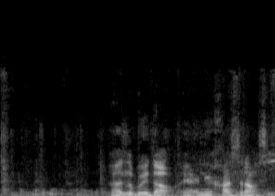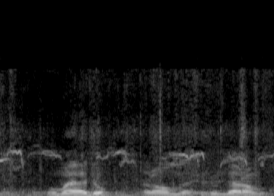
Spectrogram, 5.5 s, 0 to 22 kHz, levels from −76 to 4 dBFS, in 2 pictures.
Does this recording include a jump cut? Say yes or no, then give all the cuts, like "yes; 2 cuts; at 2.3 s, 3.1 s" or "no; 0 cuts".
yes; 1 cut; at 2.7 s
